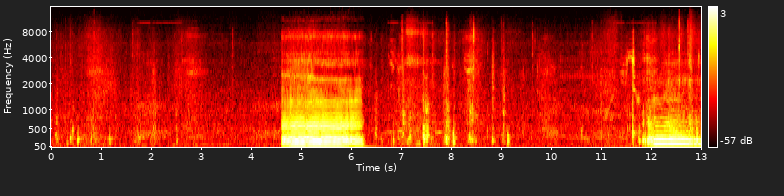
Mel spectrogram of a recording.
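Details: Female bulldog snoring while asleep indoors, recorded January 15, 2010: two loud, rough, harmonic-rich snores, each lasting one to two seconds, about seven seconds apart, with soft breathing and faint clicks between them.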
